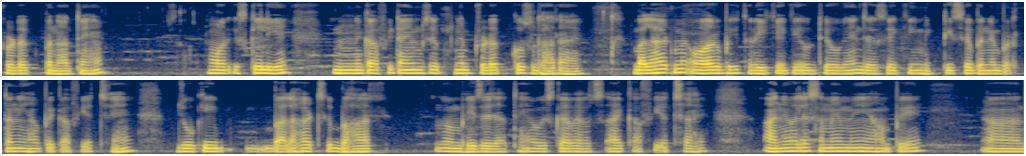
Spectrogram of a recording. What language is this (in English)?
Hindi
